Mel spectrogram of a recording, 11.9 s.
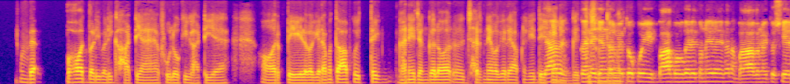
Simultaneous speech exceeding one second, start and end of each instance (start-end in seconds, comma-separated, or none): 8.1-9.5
